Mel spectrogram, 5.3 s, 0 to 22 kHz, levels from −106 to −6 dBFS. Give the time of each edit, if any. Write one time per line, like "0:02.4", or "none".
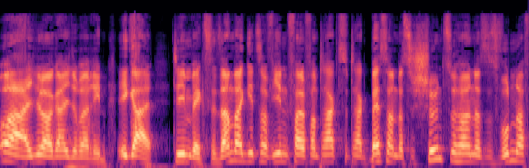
0:01.1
